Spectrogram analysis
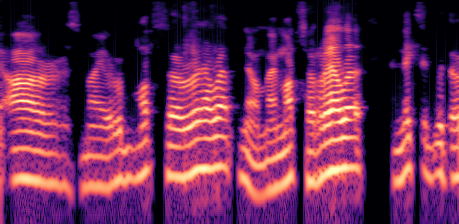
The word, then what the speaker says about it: mozzarella: Yeah, that's the other kind of cheese that I've always pronounced with an accent for no real reason. People have actually made fun of me. Not heavy fun, but they've done it just because I pronounce mozzarella with like a rolling my R's, my mozzarella, and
